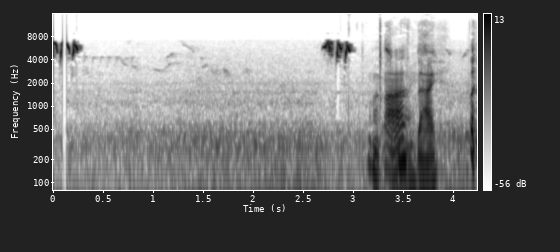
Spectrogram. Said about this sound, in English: Which bird was this? Lesser spotted woodpecker. No. Wren or Serin? Wren. I am sorry. Oh. That was incorrect. Was it? It was a Serin.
